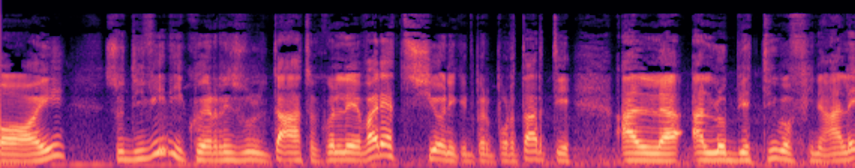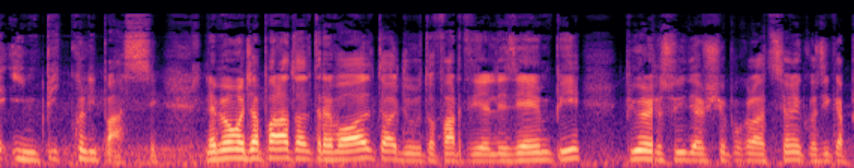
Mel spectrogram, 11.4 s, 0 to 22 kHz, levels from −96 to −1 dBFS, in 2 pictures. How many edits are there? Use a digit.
3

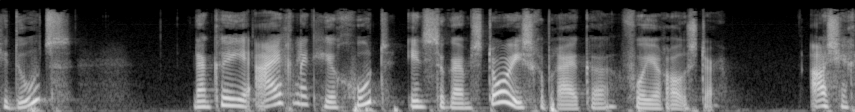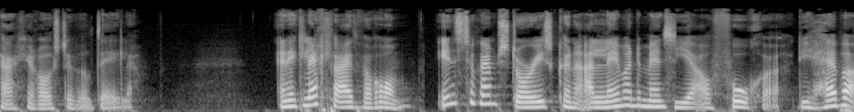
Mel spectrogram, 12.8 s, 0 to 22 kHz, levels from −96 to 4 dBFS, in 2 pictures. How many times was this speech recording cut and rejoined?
3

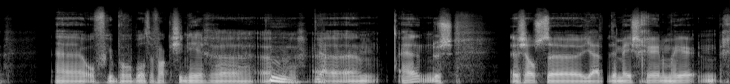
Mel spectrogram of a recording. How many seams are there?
2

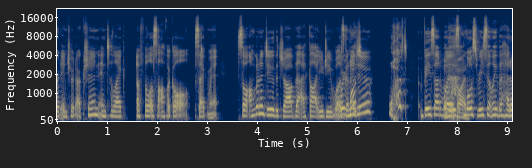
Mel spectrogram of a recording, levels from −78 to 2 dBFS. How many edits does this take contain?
0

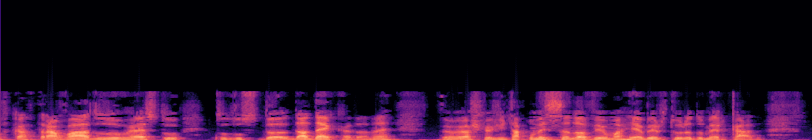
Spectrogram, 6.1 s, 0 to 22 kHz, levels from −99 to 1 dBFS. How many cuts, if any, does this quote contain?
2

